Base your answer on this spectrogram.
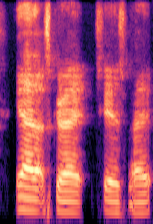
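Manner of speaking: flat deadpan monotone, same level tone throughout. Speaker shows how everything they say comes out, in a flat deadpan tone. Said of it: "comes out in the same sort of flat tone".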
